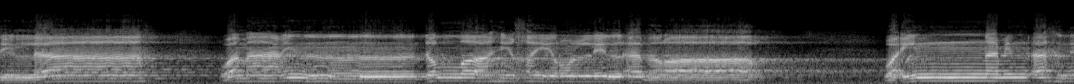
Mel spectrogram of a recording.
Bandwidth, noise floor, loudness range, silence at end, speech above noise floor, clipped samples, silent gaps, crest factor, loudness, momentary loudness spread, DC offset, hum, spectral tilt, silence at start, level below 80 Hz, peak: 11 kHz; -39 dBFS; 2 LU; 0 s; 21 dB; under 0.1%; none; 14 dB; -18 LUFS; 15 LU; under 0.1%; none; -5 dB/octave; 0 s; -52 dBFS; -4 dBFS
